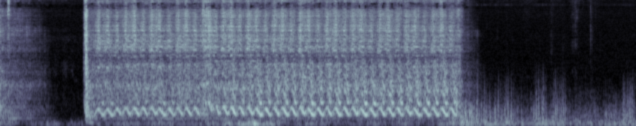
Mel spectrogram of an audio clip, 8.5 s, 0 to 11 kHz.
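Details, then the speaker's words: 1988 Ford Bronco II cranks steadily at about three pulses a second after starter fluid but never fires; no fuel pump whir heard at key-on; it had stalled and wouldn't restart; dead fuel pump suspected. "So something's not right here. I think I have to take a closer look, see if the fuel pump is getting anything going. I don't hear a whirling when I turn on the ignition before I start it, so I'm wondering if that fuel pump is just out."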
